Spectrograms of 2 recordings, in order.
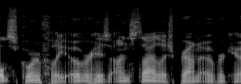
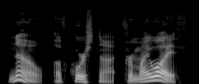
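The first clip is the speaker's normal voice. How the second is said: rising, louder flustered protest; embarrassed man; 7 semitones higher, 5 dB louder than usual. A narrator's reading. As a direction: blurt it out, embarrassed. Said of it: "The man blushed".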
